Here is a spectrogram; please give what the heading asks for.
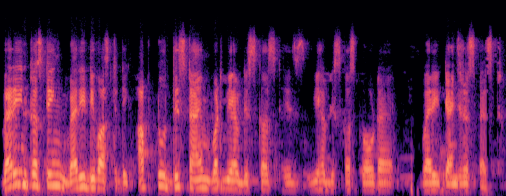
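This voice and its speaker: A man from India with an Indian accent, giving an earnest, emphatic online training lecture on a video call. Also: mid-range voice. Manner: earnest, emphatic, repeats key points. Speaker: agronomy trainer. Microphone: computer mic on a video call. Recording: muffled video call audio.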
